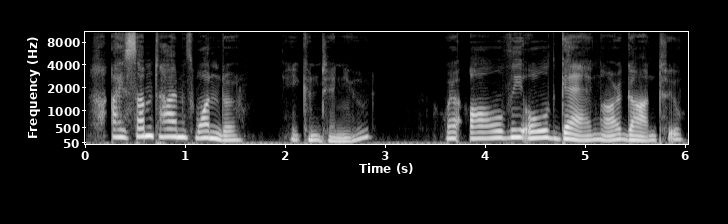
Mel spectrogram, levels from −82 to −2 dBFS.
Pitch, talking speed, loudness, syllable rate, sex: 165 Hz, 130 wpm, -17 LUFS, 4.8 syllables/s, male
